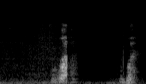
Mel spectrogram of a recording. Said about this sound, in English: I'm so sorry for the dog. There's someone who brought their dog much too close to the window.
